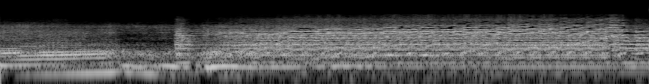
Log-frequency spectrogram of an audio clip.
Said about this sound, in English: Pressing the accelerator down to the floor, Batman sends his powerful car hurtling back over the twisting road in pursuit of Big George Latimer.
